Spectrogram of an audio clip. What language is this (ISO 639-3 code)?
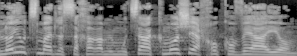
heb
